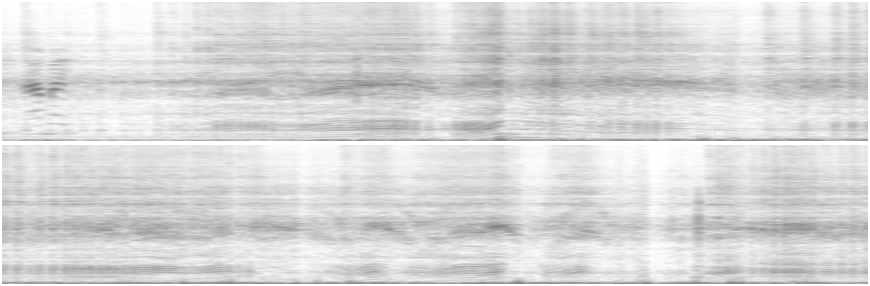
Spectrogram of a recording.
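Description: A motorbike engine revs hard and roars.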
